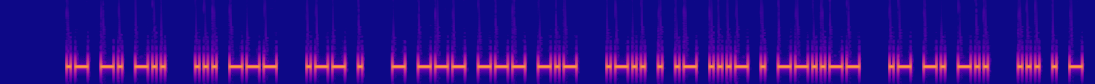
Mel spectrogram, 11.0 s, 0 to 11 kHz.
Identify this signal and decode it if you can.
Morse code, heard as a keyed tone, about 28 wpm, 700 Hz. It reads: AND SO WE TOOK LEAVE, AND SET
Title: Sentences from Top 1000 Words - Review Part 1 - 28wpm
